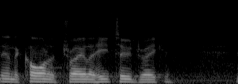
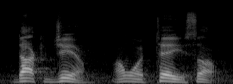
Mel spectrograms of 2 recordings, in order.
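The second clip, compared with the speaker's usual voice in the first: put-on serious, grave, upset tone. Retelling a foreman turning to the client: imitating a serious, upset tone. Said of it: "the inflection in his voice that he was serious and that he was upset".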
